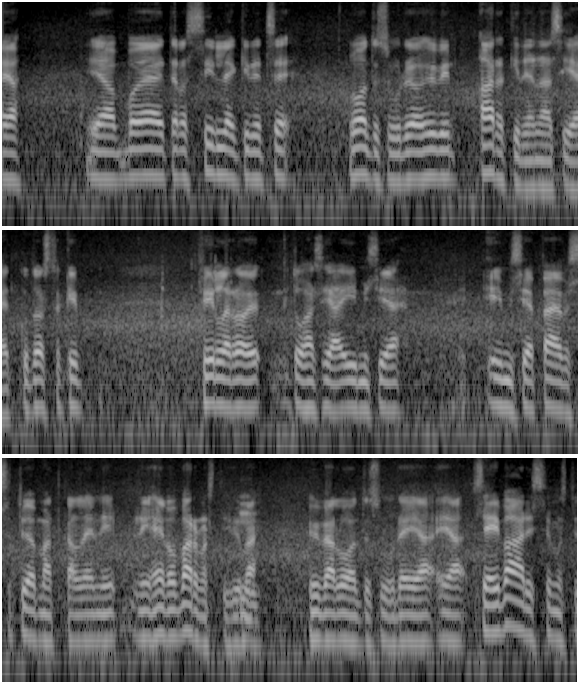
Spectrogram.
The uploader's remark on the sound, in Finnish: Puheen Aamu otti osaa Ylen Mennään metsään -kampanjaan ja lähti tekemään lähetystään Maunulan majalta Helsingin Keskuspuiston kupeesta.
